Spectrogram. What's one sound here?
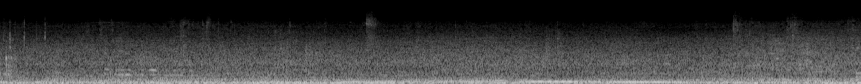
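A scooter motor hums steadily as it rides along.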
